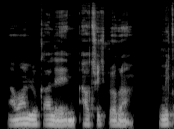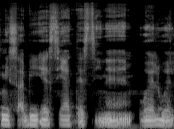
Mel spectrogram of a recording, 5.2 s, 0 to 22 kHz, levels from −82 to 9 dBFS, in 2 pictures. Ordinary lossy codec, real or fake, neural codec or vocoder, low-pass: none; fake; vocoder, 48 kHz, 128 mel bands, Vocos; none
